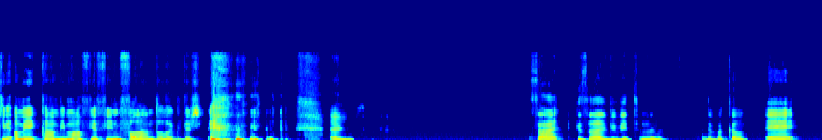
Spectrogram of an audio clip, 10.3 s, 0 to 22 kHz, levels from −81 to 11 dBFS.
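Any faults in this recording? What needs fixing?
Right after "filmi falan da olabilir" there's a stretch of hard clipping from 2.64 to 2.98 s. The signal went about 4 dB past what the stage could pass, so the peaks got sliced flat. Those squared-off tops add harmonics well up the spectrum, which is why the speech crackles on its peaks for that third of a second. To prevent it, pull the input gain down or leave more headroom so peaks stay below full scale.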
